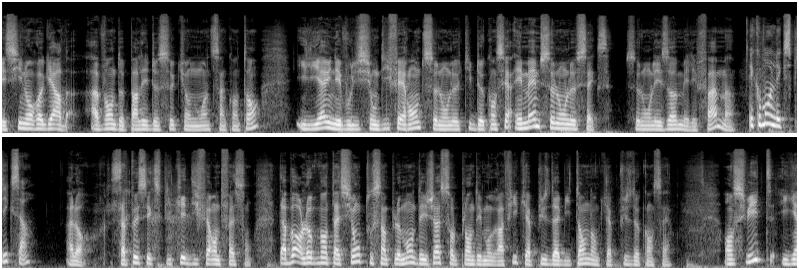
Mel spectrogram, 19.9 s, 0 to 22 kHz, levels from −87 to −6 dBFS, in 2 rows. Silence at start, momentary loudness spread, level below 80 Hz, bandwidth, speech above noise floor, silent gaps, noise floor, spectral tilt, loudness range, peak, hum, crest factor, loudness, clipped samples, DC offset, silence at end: 0 s; 9 LU; -46 dBFS; 15.5 kHz; 20 dB; none; -37 dBFS; -5.5 dB/octave; 4 LU; -2 dBFS; none; 16 dB; -18 LUFS; under 0.1%; under 0.1%; 0 s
